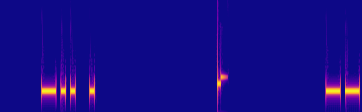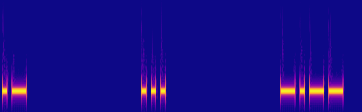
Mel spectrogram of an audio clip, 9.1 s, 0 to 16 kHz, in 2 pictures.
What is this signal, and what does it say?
Morse code, heard as a keyed tone, about 20 wpm, spaced as for 7 wpm, 700 Hz. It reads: DE QSY
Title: Top 90 QSO Elements - 8x Character Spacing - 20wpm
